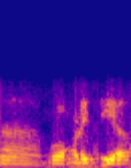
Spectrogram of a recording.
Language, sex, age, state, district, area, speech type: Malayalam, female, 60+, Kerala, Kottayam, rural, conversation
